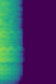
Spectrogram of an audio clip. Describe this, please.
Instrument samples > Synths / Electronic
A snare rim one-shot made in Surge XT, using FM synthesis.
